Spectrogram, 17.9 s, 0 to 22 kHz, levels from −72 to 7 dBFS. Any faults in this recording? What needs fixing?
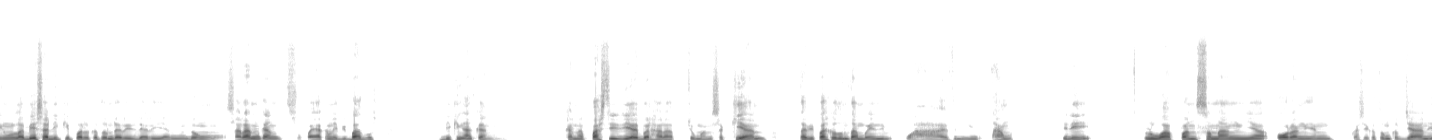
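One channel drops out at 8.40 to 8.47 s and again at 16.68 to 17.16 s: the speech abruptly falls about 6 dB, then recovers. This is likely one stereo channel briefly going silent, so the mono sum keeps only half the shared signal. Check the cable and connector on each input channel, and keep the channel feeds monitored while recording.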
